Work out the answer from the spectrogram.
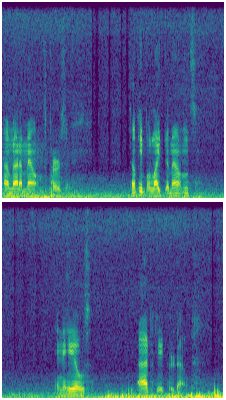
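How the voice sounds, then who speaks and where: A man's voice: sits low, fairly even intonation. A man in his fifties from Ohio with a Southern accent picked up in Tennessee, rambling through old fishing stories in a folksy, loose way while he fishes outdoors. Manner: folksy, drawn-out reminiscing with loose grammar. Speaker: fishing vlogger. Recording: distant mic, clear outdoor noise.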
